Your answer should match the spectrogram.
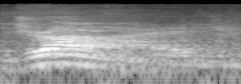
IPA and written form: dɹ̝aɪ (dry)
